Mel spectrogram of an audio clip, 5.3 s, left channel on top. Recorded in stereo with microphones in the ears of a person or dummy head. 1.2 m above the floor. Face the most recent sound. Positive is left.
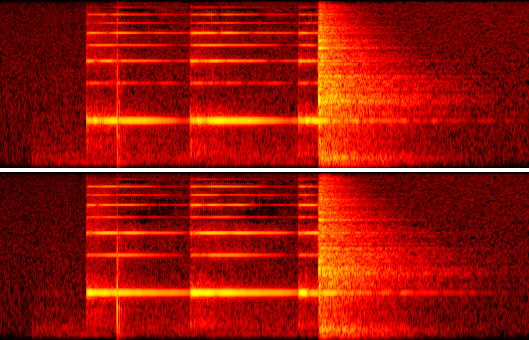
turn(degrees=35)  # may be behind; listen again after turning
